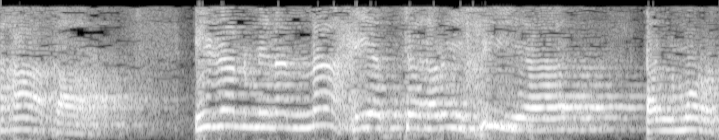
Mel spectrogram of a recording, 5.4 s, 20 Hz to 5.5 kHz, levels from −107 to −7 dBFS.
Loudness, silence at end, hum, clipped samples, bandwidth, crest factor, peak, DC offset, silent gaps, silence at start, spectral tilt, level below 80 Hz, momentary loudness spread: -10 LUFS; 0 s; none; under 0.1%; 5.4 kHz; 10 dB; 0 dBFS; under 0.1%; none; 0 s; -6.5 dB/octave; -46 dBFS; 7 LU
